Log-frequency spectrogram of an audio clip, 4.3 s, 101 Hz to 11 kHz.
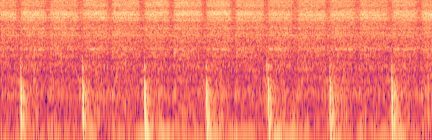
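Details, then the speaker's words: Model 19th-century Mary beam engine being run in slowly on low air pressure after years unused: soft even puffs about 97 a minute over faint hiss; running smoothly, timing judged fine. "The timing, it wouldn't run like that on quite low pressure if there was anything wrong with the timing."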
